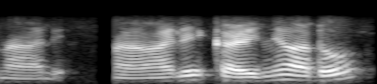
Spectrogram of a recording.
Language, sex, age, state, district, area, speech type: Malayalam, male, 30-45, Kerala, Palakkad, rural, conversation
